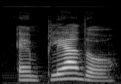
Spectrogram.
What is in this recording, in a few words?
"empleado", Spanish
